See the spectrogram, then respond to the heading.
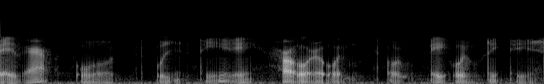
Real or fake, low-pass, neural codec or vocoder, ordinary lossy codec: fake; 3.6 kHz; autoencoder, 22.05 kHz, a latent of 192 numbers a frame, VITS, trained on many speakers; MP3, 24 kbps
